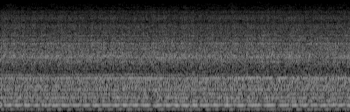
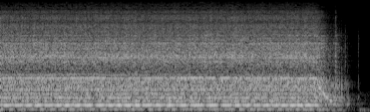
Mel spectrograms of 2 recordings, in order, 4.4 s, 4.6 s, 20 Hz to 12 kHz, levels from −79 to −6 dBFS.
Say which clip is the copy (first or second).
first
